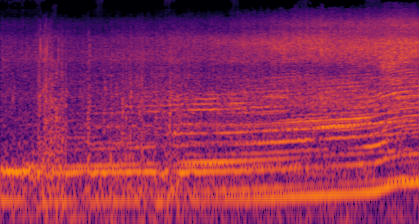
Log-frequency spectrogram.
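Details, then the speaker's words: Race car at Charlotte: coming out of a turn the engine revs climb steadily while the car barely accelerates and doesn't put power down. A clutch problem is suspected but not confirmed. "issues so you can hear in this video somewhere you just hear the engine starting to wind up and it's just winding and the car is not really moving"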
